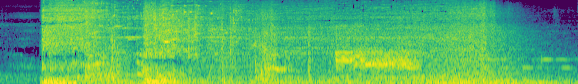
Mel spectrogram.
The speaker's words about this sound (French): Bris de verre au bel air. Non, c'est pas ici qu'on casse la vaisselle, mais on casse beaucoup de vitres.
